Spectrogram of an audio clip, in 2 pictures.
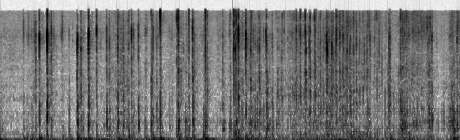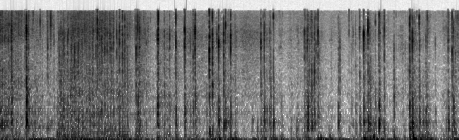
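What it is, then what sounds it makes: Woven fabric shoulder bag scratched. Long nails scratch the woven surface of a black and cream monogram jacquard fabric shoulder bag. The result is a steady run of quick, dense, raspy scratching strokes with a dull, low-weighted texture, at an even level throughout.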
